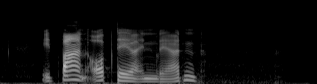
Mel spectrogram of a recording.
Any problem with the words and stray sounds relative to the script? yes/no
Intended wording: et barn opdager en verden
no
